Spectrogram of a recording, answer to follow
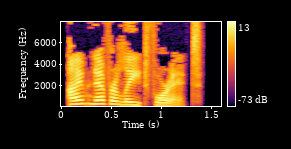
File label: fast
